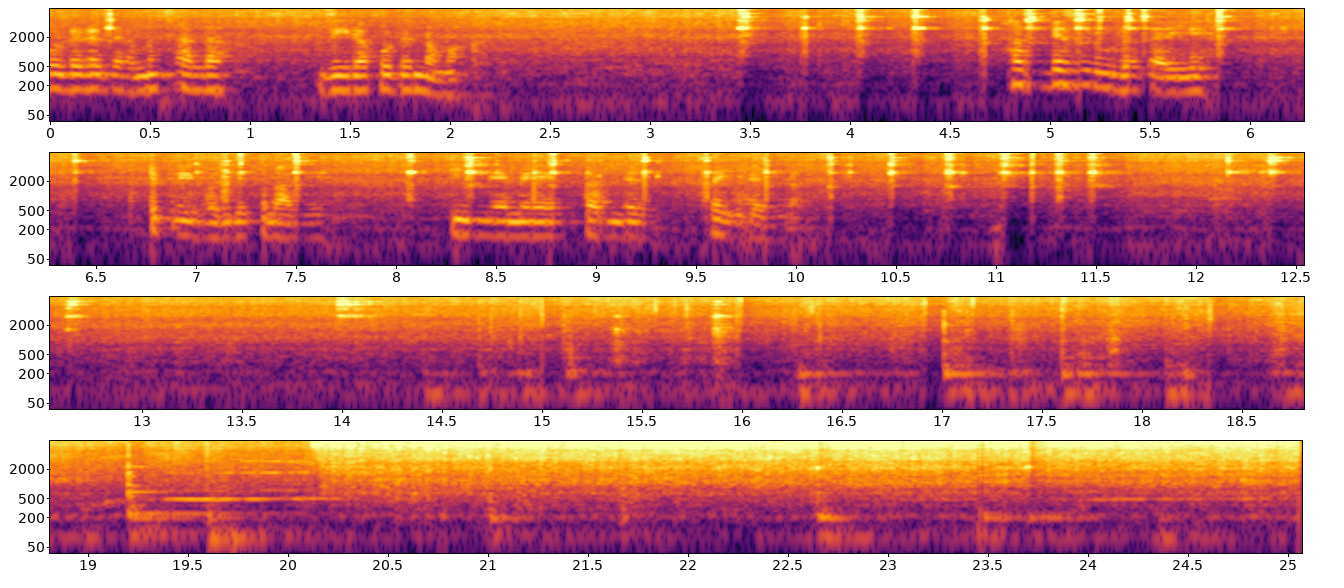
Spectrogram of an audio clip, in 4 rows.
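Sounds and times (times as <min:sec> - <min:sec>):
loud sizzle of paste in oil: 0:00.0 - 0:25.0
onions sizzling in oil: 0:00.0 - 0:25.0
wooden spoon scraping pan: 0:14.0 - 0:25.0.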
